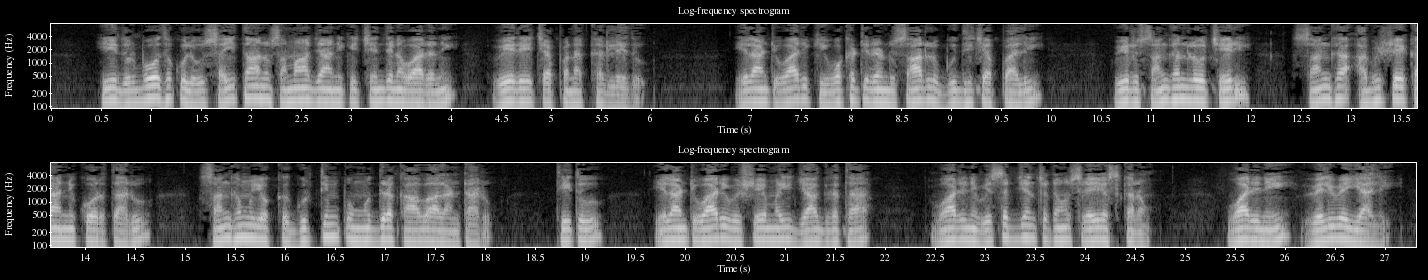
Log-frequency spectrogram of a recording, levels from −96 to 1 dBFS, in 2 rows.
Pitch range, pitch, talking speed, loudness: 115-130 Hz, 125 Hz, 75 wpm, -26 LUFS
